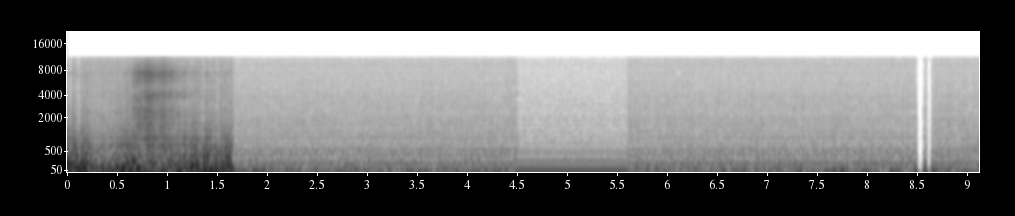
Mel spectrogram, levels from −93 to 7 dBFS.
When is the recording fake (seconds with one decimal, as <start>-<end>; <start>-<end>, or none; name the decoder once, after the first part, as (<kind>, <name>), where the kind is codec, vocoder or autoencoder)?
0.0-4.5 (vocoder, Vocos); 5.6-9.1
